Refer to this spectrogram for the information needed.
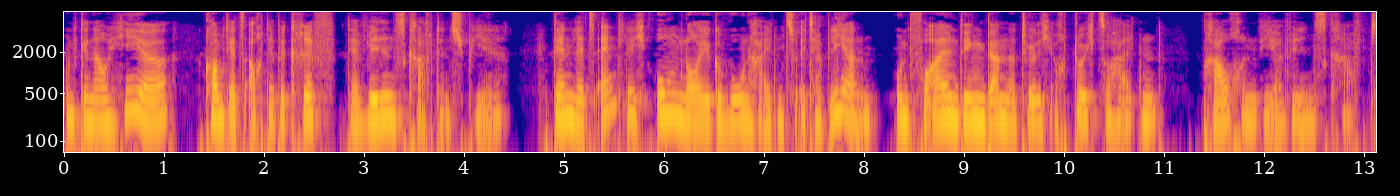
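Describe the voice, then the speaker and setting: This woman has a dark, mellow, somewhat breathy tone at medium pitch, speaking at a fairly slow pace with monotone, flat intonation. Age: 20s. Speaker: podcast host, personal development coach. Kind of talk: solo podcast monologue, advice.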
